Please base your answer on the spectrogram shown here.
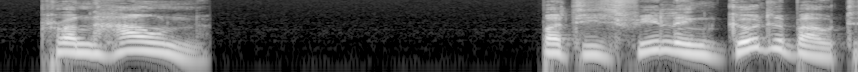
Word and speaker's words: prynhawn: In his English class, he is learning all about pronouns, but he can't get the pronunciation right. He keeps saying prynhawn, but he's feeling good about it.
